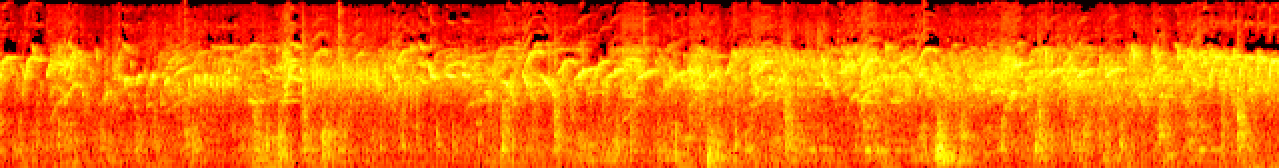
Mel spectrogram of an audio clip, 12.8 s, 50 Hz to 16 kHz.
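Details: Competition canary, a yellow frosted lipochrome bird placed runner-up individually at Burgos 2014, delivers an unbroken stream of fast chattering trills and sweet whistles that stays steady and loud throughout.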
